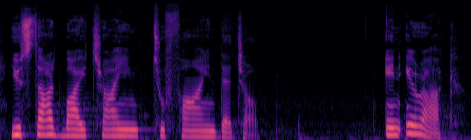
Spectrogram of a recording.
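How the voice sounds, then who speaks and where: A woman from Syria giving a prepared speech to an audience in measured, earnest phrases. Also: fairly low pitch, darkish tone, in a large hall. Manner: slow and measured, with earnest pauses. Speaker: speaker sharing her career story.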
